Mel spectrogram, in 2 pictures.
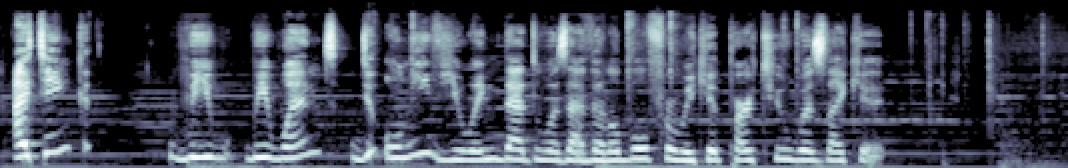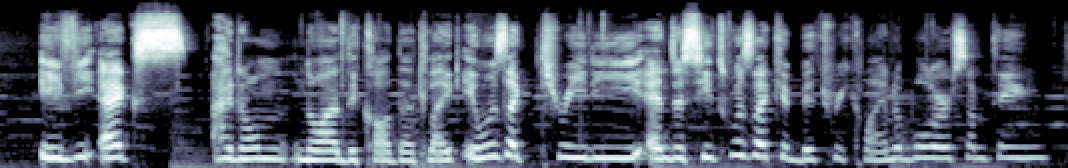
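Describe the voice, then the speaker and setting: High-voiced chatty woman streamer. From Quebec, originally Cameroon. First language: French. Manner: chatty, lots of "like" and repeats. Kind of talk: casual live-stream chat.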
